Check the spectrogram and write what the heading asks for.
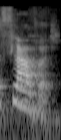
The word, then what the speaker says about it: flower: The first word, F-L-O-W-E-R, should be pronounced as a flower. Some of us tend to pronounce it as flower. No, that's not right. It is flower.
